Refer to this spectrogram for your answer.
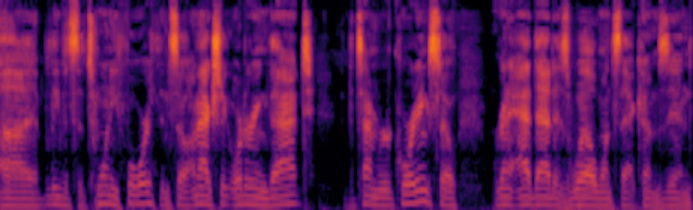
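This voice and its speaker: A man talks at a very fast pace in a medium pitch. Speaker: gun reviewer YouTuber. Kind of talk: product review. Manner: casual, filler-heavy.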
